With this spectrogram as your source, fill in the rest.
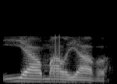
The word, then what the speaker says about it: Iamaleava: How was I on the pronunciation? Was I close? 80. You were close. Not completely spot on. It was Iamaleava.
